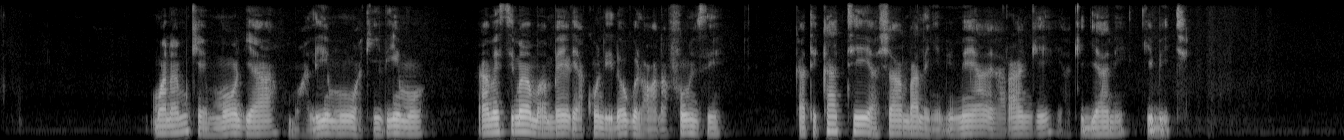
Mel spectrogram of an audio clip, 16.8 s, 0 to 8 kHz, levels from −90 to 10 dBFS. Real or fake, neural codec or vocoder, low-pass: real; none; 7.2 kHz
